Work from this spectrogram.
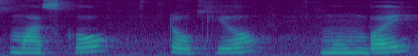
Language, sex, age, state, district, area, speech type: Gujarati, female, 30-45, Gujarat, Anand, urban, spontaneous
